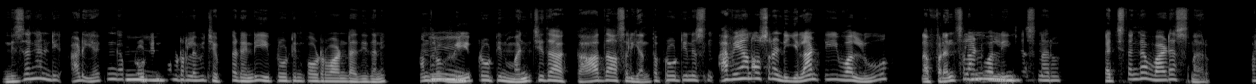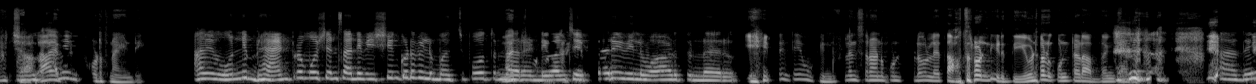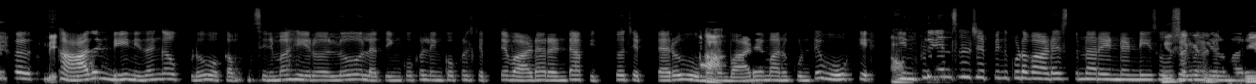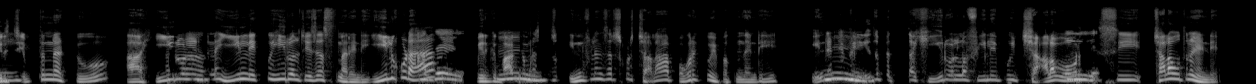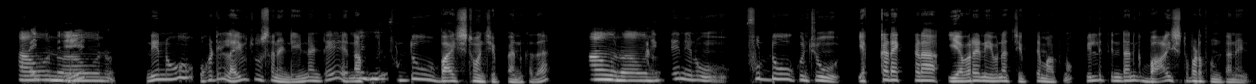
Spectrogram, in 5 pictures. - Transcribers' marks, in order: in English: "ప్రోటీన్"; in English: "ప్రోటీన్ పౌడర్"; in English: "ప్రోటీన్"; in English: "ప్రోటీన్"; in English: "ఫ్రెండ్స్"; in English: "ఎఫెక్ట్"; in English: "ఓన్లీ బ్రాండ్ ప్రమోషన్స్"; in English: "ఇన్‌ఫ్లుయెన్సర్"; giggle; giggle; in English: "హీరోలో"; in English: "పిక్‌తో"; in English: "సోషల్ మీడియాలో"; in English: "ఇన్‌ఫ్లుయెన్సర్స్"; in English: "ఫీల్"; in English: "ఫీల్"; in English: "ఓవర్"; in English: "లైవ్"
- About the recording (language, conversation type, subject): Telugu, podcast, ముఖ్యమైన సంభాషణల విషయంలో ప్రభావకర్తలు బాధ్యత వహించాలి అని మీరు భావిస్తారా?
